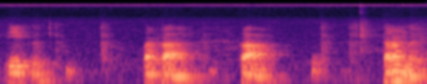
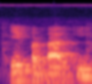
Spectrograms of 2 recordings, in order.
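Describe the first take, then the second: First: Each word set apart by long pauses; slow, spaced-out dictation for note-taking. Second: Said in the usual way. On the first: Shown as a demonstration. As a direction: dictate word by word so students can write. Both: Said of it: "तो लिखेंगे आप voice".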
